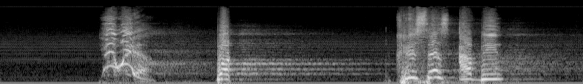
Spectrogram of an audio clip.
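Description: A man speaks with animation through a microphone, echoing in a large hall.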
